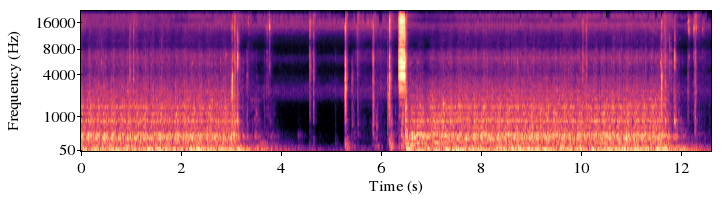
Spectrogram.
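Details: John Deere 6620 sidehill combine diesel, not started in about a year, in neutral with a solar-charged battery. Steady slow starter churning, a pause, then another long crank, but it never catches. Ether to follow. Long crank, no start.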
